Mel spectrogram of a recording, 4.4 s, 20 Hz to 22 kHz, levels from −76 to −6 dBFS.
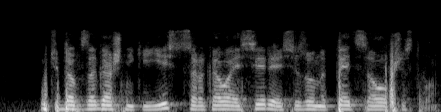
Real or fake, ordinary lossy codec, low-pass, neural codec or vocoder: real; Opus, 16 kbps; 7.2 kHz; none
